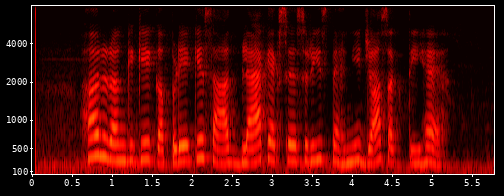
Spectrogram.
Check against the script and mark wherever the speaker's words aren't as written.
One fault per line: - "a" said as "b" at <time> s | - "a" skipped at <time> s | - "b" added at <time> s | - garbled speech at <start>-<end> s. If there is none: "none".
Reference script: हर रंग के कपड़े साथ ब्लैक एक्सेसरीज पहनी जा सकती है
- "के" added at 2.0 s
